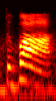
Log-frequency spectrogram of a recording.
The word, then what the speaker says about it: два: Один, два, три, четыре, пять.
